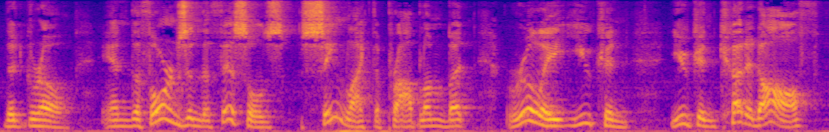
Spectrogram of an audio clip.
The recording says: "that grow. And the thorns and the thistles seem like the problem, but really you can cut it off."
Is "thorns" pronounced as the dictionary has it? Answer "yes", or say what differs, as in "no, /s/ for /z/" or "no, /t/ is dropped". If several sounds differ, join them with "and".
yes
